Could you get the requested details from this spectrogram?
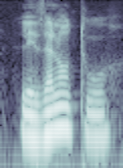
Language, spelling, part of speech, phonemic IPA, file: French, alentours, noun, /a.lɑ̃.tuʁ/, Fr-alentours.ogg
- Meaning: surroundings, neighbouring areas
